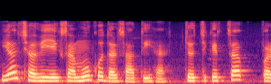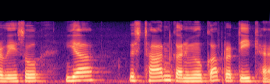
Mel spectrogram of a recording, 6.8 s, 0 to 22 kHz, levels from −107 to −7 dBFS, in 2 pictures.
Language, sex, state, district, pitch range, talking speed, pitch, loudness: Hindi, male, Jharkhand, Palamu, 150-185 Hz, 140 wpm, 160 Hz, -15 LUFS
